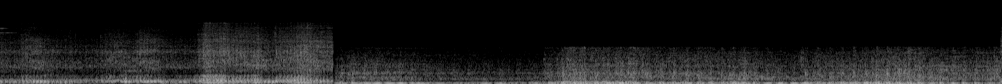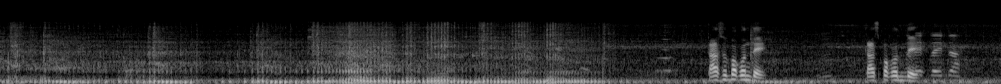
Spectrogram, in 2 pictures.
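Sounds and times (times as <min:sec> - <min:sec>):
dirt bike engine revving: 0:00.0 - 0:03.4, 0:10.0 - 0:20.0.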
